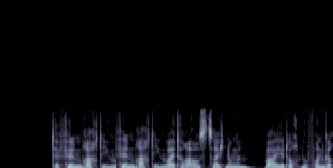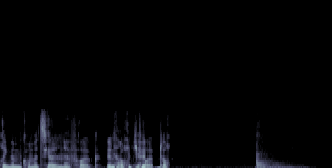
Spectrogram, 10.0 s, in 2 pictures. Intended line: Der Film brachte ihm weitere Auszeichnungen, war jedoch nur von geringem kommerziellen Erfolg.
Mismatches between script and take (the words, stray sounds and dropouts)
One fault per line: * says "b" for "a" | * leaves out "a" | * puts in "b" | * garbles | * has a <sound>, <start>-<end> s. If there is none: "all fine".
* puts in "Film brachte ihm"
* garbles
* has a thud, 8.8-9.6 s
